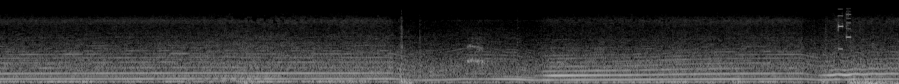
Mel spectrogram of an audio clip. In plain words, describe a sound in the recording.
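A sports car engine hums steadily and drops in pitch as the gears shift.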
